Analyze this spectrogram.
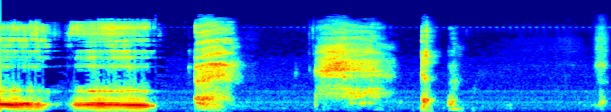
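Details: Adult chugging a Four Loko, then four loud voiced burps in a row followed by a few short softer sounds; burping.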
